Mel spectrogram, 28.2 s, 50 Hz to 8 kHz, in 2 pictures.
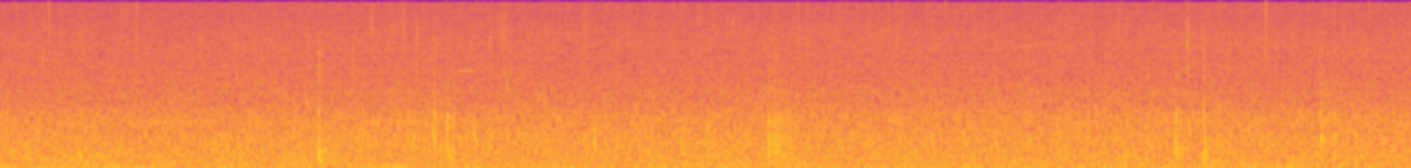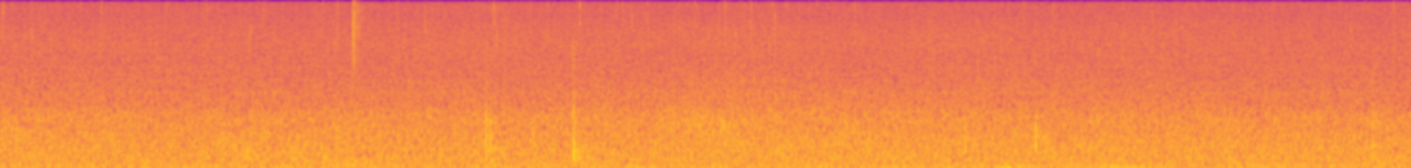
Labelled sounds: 10.2	10.5	killer whale, offshore, 3.4 to 3.6 kHz

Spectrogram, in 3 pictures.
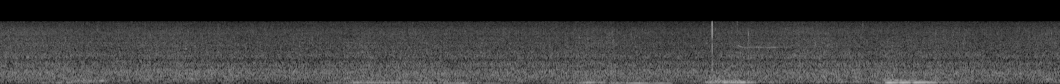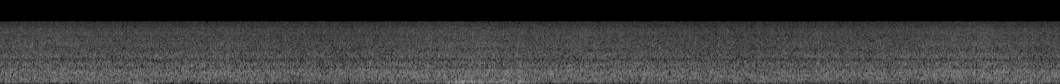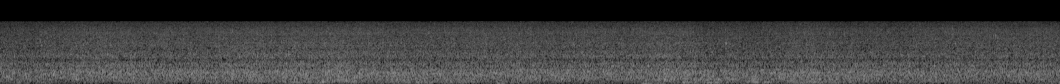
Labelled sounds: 7.4	7.8	humpback whale, 2.1 to 2.4 kHz

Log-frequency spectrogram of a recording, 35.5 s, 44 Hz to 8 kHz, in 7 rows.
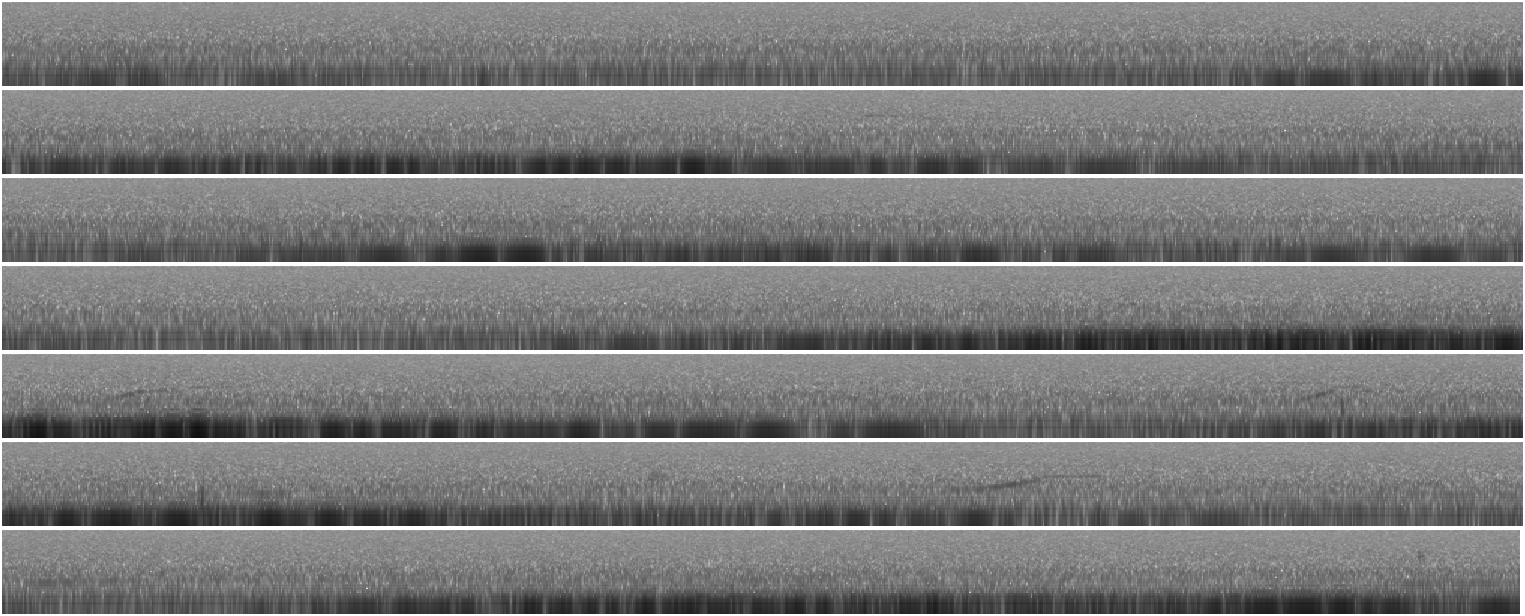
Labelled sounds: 28.8	29.0	humpback whale, 0.80 to 0.99 kHz

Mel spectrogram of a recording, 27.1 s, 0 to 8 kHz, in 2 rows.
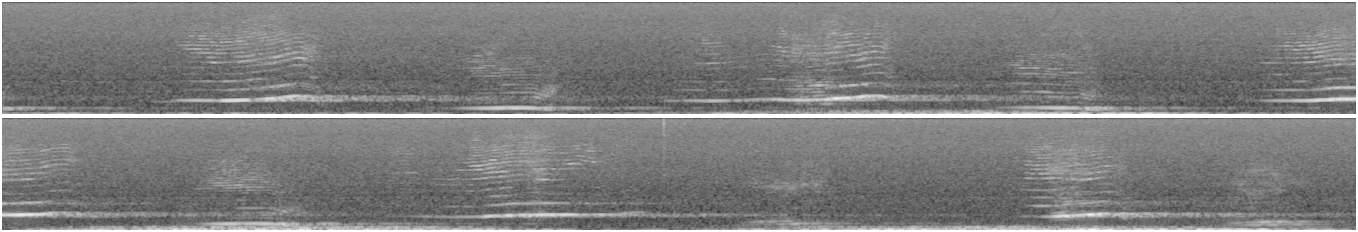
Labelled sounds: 1.8	3.1	humpback whale, 0.80 to 3.0 kHz
3.9	5.0	humpback whale, 1.1 to 2.5 kHz
7.9	8.9	humpback whale, 0.86 to 2.9 kHz
10.0	10.4	humpback whale, 0.99 to 1.7 kHz
12.6	14.3	humpback whale, 0.96 to 3.8 kHz
15.6	16.2	humpback whale, 0.99 to 1.6 kHz
18.1	19.6	humpback whale, 1.5 to 3.3 kHz
21.0	21.5	humpback whale, 0.96 to 1.5 kHz
23.7	24.7	humpback whale, 0.96 to 2.4 kHz

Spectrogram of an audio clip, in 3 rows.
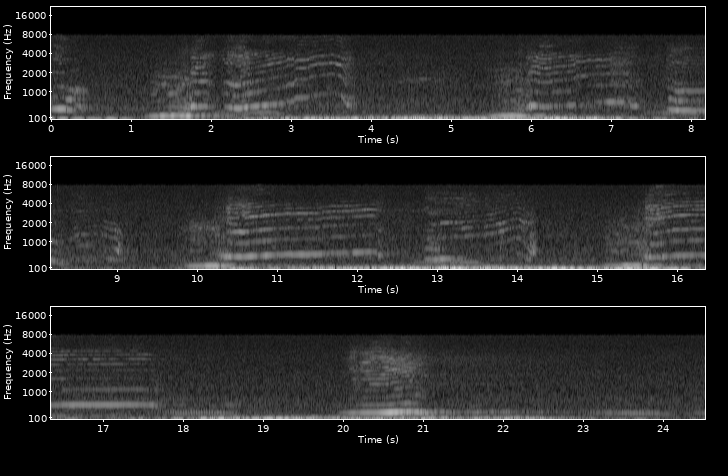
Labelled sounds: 0.0	4.8	humpback whale, 0.80 to 7.4 kHz
5.5	7.2	humpback whale, 0.96 to 5.6 kHz
7.7	9.1	humpback whale, 0.90 to 4.7 kHz
9.9	12.3	humpback whale, 0.90 to 4.5 kHz
12.9	14.6	humpback whale, 0.80 to 5.9 kHz
15.1	17.7	humpback whale, 0.90 to 7.5 kHz
20.1	21.0	humpback whale, 0.80 to 4.9 kHz

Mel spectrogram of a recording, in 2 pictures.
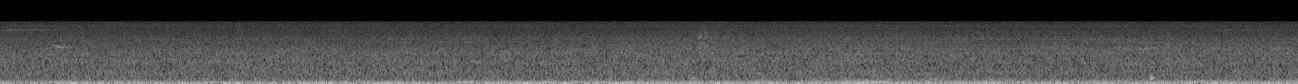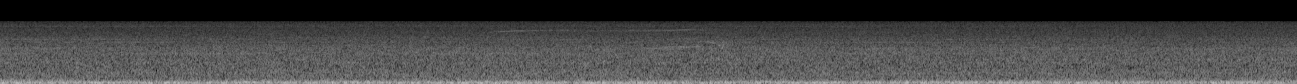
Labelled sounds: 17.9	18.4	killer whale, 3.8 to 5.3 kHz
19.3	20.3	killer whale, 2.1 to 5.3 kHz

